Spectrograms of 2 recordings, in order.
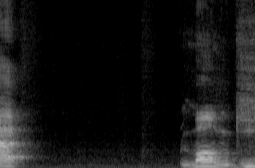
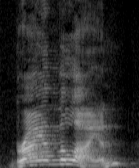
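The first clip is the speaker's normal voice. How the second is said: chorused delight; 12 semitones higher, 4 dB louder, slower than usual. A narrator's reading. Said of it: "we all said".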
